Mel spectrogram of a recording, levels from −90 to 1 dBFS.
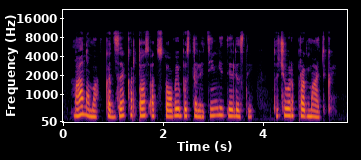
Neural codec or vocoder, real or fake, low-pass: vocoder, 24 kHz, 100 mel bands, Vocos; fake; 9.9 kHz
